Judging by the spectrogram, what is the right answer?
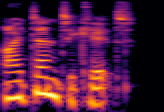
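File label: "identikit", British English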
